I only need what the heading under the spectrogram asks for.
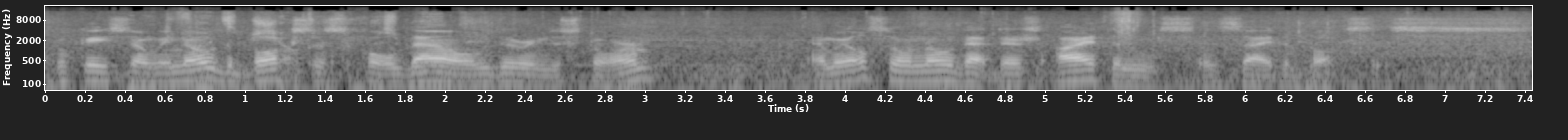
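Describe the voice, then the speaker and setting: A man's voice: on the low side, unhurried, noisy background. A man chatting loosely and rambling as he plays a video game, often correcting himself. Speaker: let's play gamer. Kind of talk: casual gaming commentary. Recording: music playing under the voice.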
